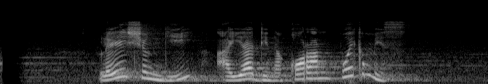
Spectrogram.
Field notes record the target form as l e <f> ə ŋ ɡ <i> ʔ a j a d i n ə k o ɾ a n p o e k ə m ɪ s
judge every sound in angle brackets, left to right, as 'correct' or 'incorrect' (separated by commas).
incorrect, correct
